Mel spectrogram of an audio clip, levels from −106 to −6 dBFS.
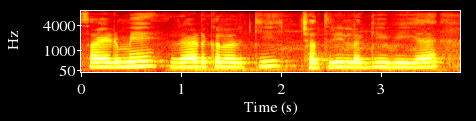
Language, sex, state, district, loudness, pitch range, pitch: Hindi, male, Uttar Pradesh, Shamli, -17 LUFS, 175-190 Hz, 180 Hz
